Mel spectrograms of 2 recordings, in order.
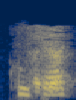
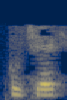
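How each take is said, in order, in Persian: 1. آخرین مصوت باز است، مثل 'a'. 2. آخرین مصوت میانی است، مثل 'e'.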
